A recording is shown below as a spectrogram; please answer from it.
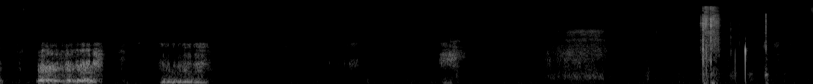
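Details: Amstaff Gerundio and Beagle Baloo contesting a fabric toy. Two strong, short growls open the clip, followed by quieter isolated grumbles, long stretches of silence and a sharp click near the end.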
